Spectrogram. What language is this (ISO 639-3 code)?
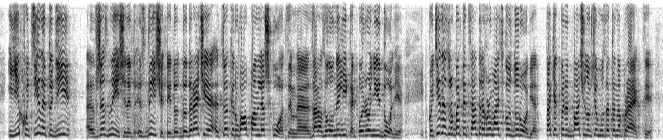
ukr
